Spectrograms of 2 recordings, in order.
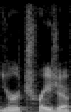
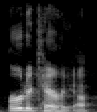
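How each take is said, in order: First: The middle of the word sounds like 'reth'. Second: The middle of the word sounds like 'ti'. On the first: The speaker calls it wrong. "I call it urethrasia for some reason" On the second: The speaker calls it right. "that is the correct pronunciation for hives"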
